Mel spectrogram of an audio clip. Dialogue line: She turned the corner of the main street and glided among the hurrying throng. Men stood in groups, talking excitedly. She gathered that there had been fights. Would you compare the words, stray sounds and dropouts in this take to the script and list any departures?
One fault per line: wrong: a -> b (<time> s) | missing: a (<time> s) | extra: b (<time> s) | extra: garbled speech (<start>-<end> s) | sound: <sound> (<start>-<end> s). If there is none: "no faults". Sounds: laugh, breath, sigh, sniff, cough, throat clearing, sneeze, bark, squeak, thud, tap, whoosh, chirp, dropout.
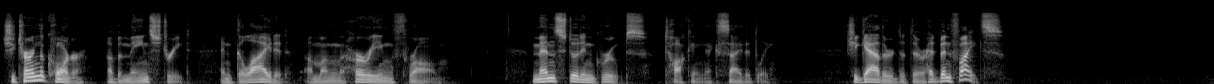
no faults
